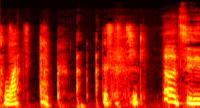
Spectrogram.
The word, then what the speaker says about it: WhatsApp: And I'm one of those people who say, or who get annoyed with people that say, what's up? That's asking a question. It's WhatsApp.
